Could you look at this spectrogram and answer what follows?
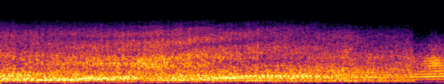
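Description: Radial-engine propeller biplane running at full power as it takes off from a carrier deck and climbs away, its engine note easing slightly lower as it goes. Just before the end the engine sound cuts off and a low, steady horn-like tone begins.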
